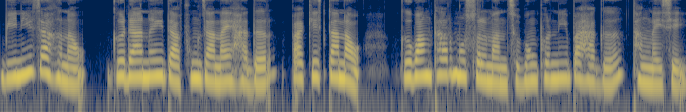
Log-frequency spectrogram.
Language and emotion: Bodo, neutral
